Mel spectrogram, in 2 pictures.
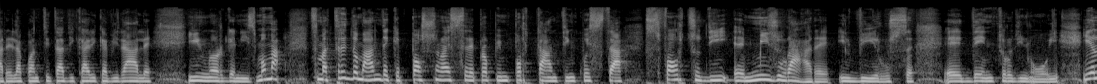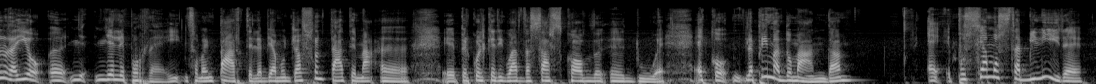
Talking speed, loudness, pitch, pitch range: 155 wpm, -22 LUFS, 170 Hz, 150-200 Hz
